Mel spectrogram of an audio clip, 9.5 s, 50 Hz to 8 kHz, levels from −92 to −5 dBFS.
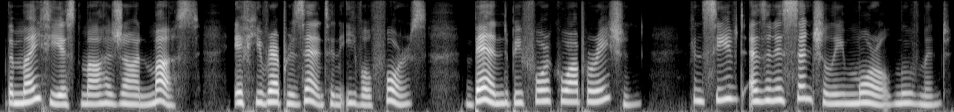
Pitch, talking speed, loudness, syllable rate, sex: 225 Hz, 120 wpm, -20 LUFS, 4.9 syllables/s, female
